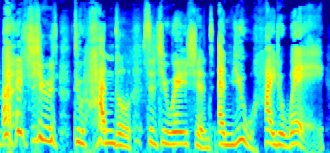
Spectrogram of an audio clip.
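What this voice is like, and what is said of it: Put-on Russian accent, slightly Japanese. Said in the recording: “Here comes my Russian accent... That was a little bit Japanese. A little bit Japanese at the end.”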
